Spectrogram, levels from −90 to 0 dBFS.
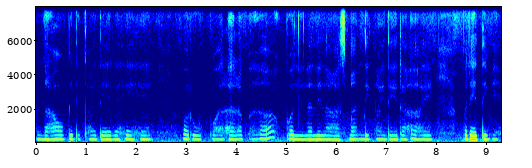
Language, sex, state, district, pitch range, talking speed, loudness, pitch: Hindi, female, Maharashtra, Sindhudurg, 230-240 Hz, 130 wpm, -41 LUFS, 235 Hz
